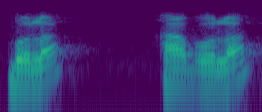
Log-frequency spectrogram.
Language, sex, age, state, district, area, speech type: Marathi, male, 18-30, Maharashtra, Buldhana, rural, conversation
